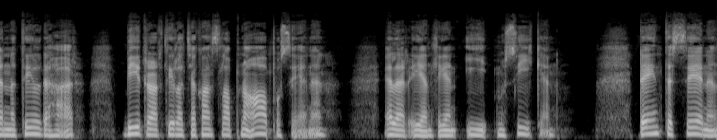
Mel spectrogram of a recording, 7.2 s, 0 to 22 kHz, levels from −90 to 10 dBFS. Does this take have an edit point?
no; 0 cuts

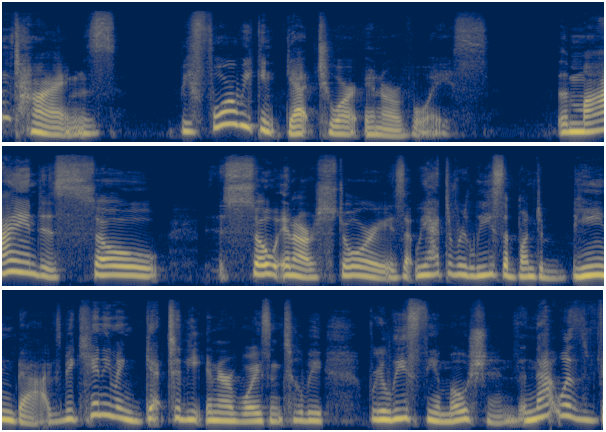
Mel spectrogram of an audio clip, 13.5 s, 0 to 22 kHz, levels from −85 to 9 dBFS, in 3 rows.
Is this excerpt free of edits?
no; 1 cut; at 2.1 s

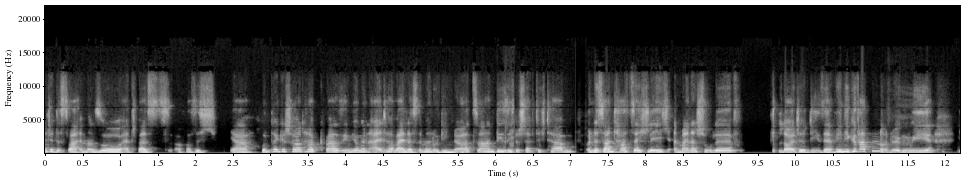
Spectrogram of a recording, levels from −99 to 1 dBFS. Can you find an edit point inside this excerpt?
yes; 4 cuts; at 2.4 s, 6.3 s, 7.1 s, 10.8 s

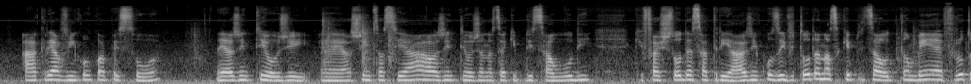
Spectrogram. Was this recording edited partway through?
no; 0 cuts

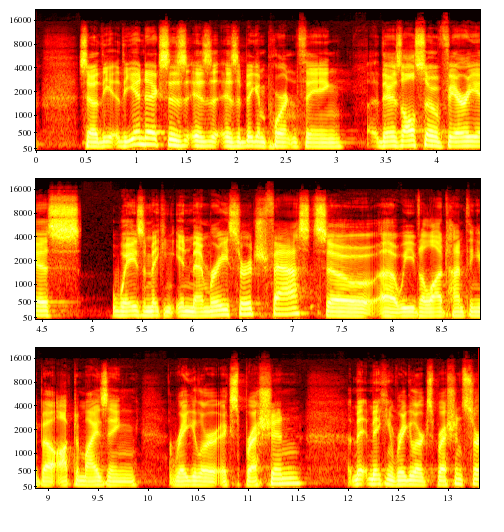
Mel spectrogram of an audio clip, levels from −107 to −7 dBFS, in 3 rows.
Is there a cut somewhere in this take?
yes; 1 cut; at 8.3 s

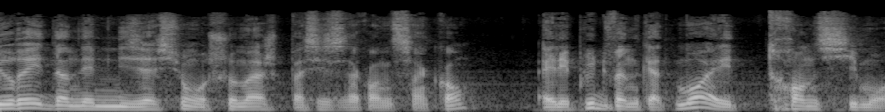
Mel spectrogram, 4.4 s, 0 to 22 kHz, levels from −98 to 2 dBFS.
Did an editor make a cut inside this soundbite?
no; 0 cuts

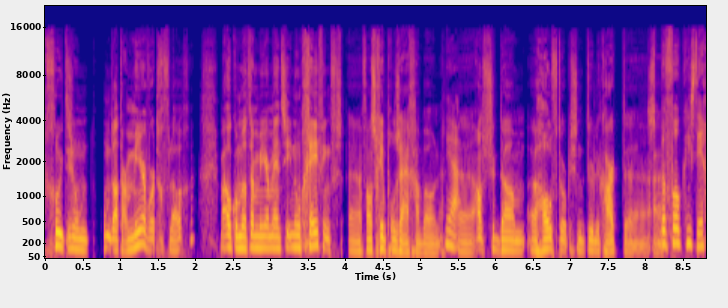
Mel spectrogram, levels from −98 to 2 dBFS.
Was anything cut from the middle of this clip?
no; 0 cuts

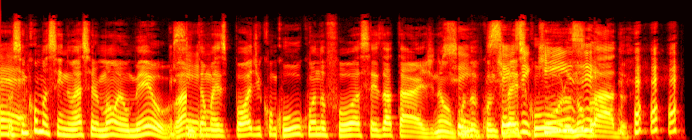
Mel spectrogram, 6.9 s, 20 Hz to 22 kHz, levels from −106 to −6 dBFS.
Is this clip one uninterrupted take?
no; 2 cuts; at 1.9 s, 2.8 s

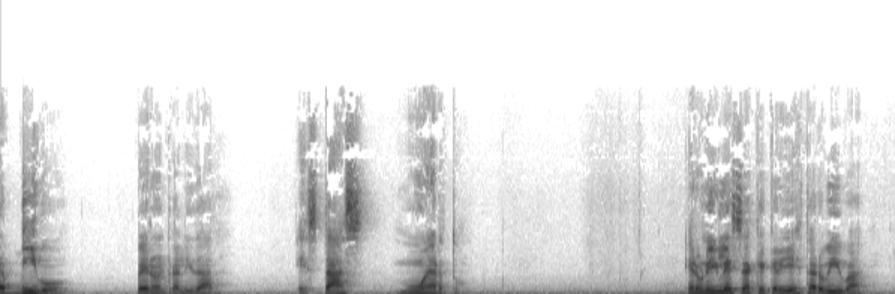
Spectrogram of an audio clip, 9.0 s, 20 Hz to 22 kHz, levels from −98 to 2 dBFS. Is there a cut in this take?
no; 0 cuts

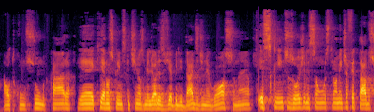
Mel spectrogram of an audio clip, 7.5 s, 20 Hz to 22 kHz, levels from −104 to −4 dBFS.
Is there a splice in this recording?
yes; 3 cuts; at 0.9 s, 1.5 s, 5.1 s

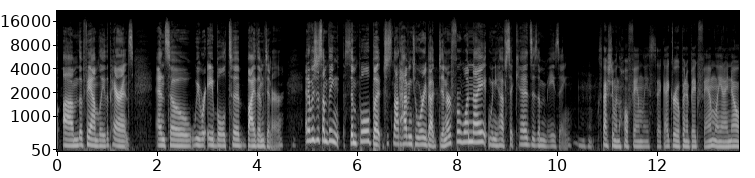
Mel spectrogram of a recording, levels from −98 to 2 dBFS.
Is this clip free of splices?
yes; 0 cuts

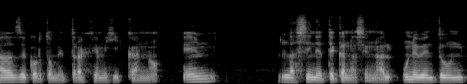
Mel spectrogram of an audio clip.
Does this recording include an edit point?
no; 0 cuts

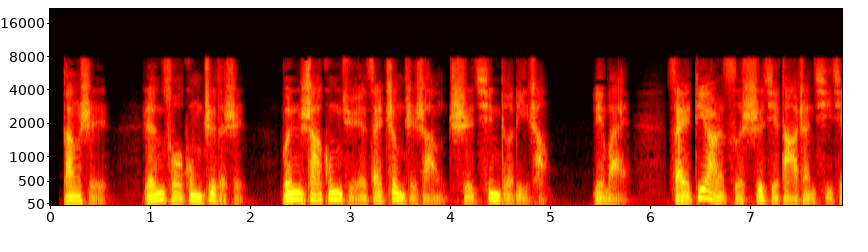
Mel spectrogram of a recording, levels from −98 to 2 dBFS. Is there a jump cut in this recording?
no; 0 cuts

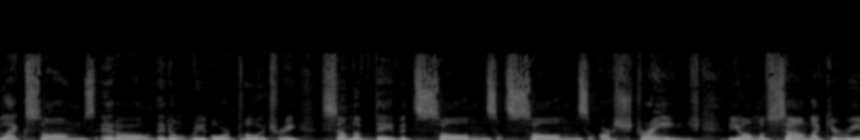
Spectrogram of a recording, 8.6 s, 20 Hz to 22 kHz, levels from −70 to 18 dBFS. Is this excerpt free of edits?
no; 2 cuts; at 2.1 s, 5.0 s

